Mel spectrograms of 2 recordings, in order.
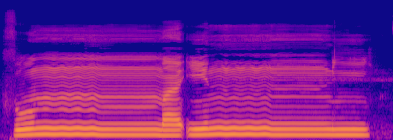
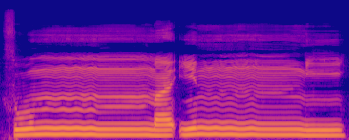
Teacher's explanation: Jadi bacanya gunnah, harus ditahan. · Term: gunnah musyaddah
